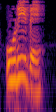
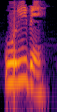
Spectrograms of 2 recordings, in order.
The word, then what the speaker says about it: Uribe: Uribe. – ¿Ramírez? – No, Uribe. – Ok, ¿cómo se escribe, por favor? – R-I-B-E. Uribe.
